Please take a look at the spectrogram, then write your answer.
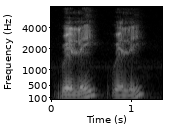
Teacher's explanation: he가 h 사운드 흐가 날아가니까 어떻게 돼요? 모음만 남게 되죠. 그렇게 되면 앞에 있는 자음을 끌어당겨야죠. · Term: 링킹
